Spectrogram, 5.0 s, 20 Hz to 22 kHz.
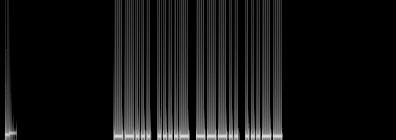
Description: Morse code, heard as a keyed tone, about 34 wpm, 700 Hz. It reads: 7483
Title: Common Cut Numbers - 4-Digit 35wpm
